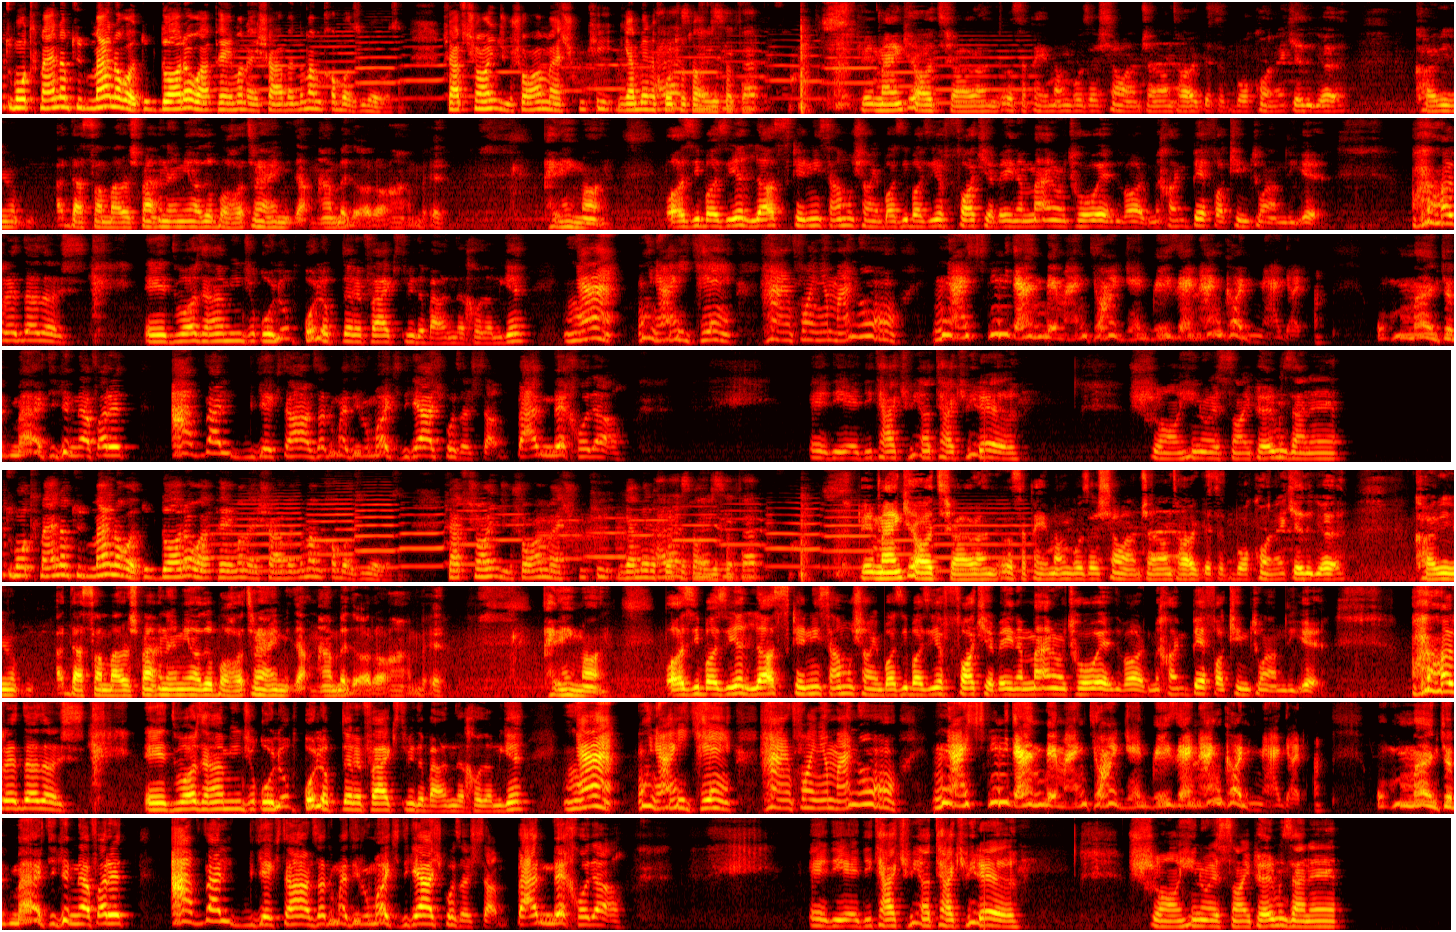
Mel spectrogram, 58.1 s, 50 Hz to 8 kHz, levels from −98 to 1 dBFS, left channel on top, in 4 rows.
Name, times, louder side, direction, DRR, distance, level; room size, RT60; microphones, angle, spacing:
voice 1, 0.0-3.9 4.4-7.2 8.0-8.5, left 6 dB, 75° left, 0.5 m, -32 dB
Trumpet, 2.0-10.4, right 3 dB, 60° right, 0.7 m, -48 dB
voice 2, 6.5-7.6, equal, 5° left, 0.4 m, -40 dB
voice 3, 8.6-13.4 14.1-18.9 19.3-28.3 28.6-34.2 34.7-35.2 35.4-38.0 38.4-42.0 42.8-44.8 45.3-49.7 50.8-51.0 51.6-53.8 54.4-54.5 54.8-56.9, right 7 dB, 80° right, 0.4 m, -33 dB
6.8 x 2.6 x 2.9 m
head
